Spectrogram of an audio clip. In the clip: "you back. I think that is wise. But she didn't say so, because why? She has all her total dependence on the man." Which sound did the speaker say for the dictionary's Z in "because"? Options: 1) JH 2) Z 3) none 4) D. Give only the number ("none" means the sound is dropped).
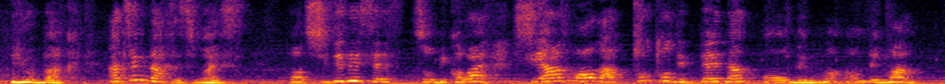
3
